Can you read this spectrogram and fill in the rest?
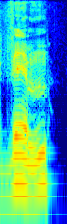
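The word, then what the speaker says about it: Willem: The way you pronounce his first name is Wim, mm-hmm. although it's W-I-L-L-E-M, Zurdig.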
